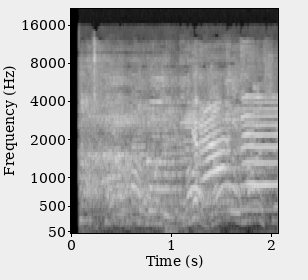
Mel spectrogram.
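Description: Voices talking and chattering, with one long, high, held call near the end.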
